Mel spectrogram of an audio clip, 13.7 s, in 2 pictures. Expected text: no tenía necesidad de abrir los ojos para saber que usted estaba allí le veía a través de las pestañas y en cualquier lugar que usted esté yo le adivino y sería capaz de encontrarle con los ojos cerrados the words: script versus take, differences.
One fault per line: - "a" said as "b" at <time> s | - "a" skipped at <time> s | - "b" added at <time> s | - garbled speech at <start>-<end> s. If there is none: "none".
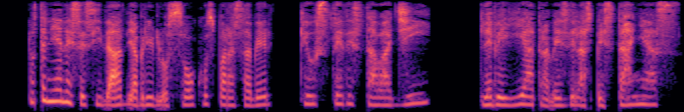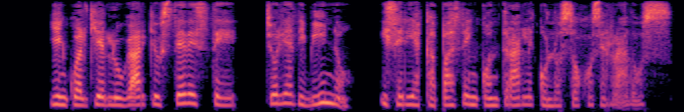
none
